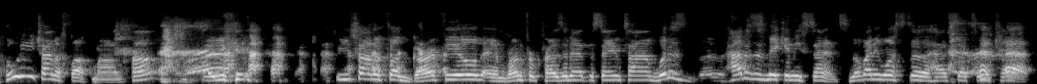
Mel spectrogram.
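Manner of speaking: high-pitched, exasperated disbelief; incredulous questioning. Acted. Son confronting mom about her dating profile, incredulous.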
